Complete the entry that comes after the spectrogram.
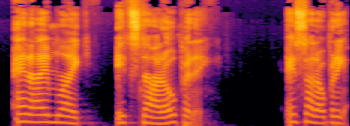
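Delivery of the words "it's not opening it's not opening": ordinary talk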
